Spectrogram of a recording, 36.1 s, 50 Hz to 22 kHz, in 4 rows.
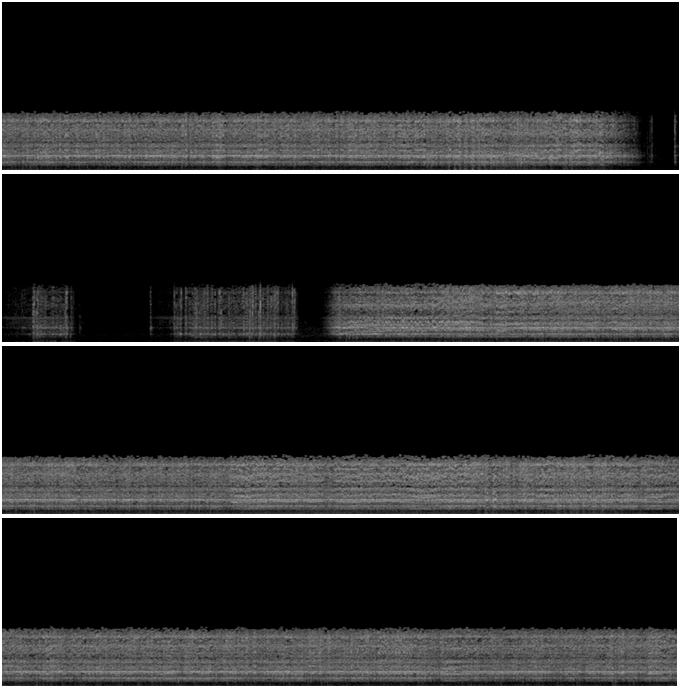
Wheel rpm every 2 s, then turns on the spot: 230, 230, 230, 220, 40, 10, 50, 190, 230, 230, 230, 230, 230, 230, 230, 230, 230, 230.
none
